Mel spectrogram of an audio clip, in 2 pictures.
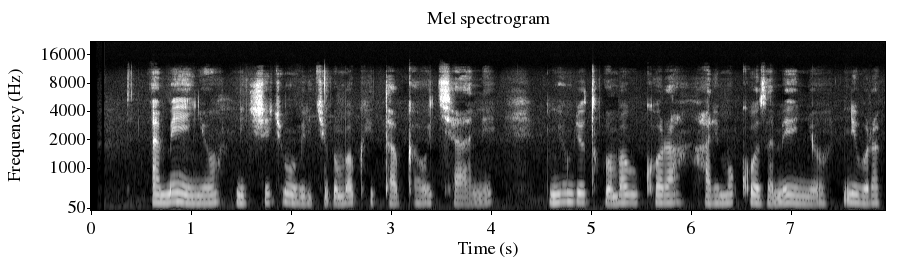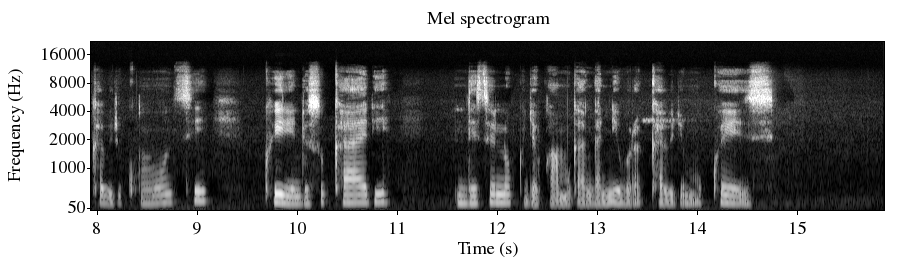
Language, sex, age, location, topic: Kinyarwanda, female, 25-35, Kigali, health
